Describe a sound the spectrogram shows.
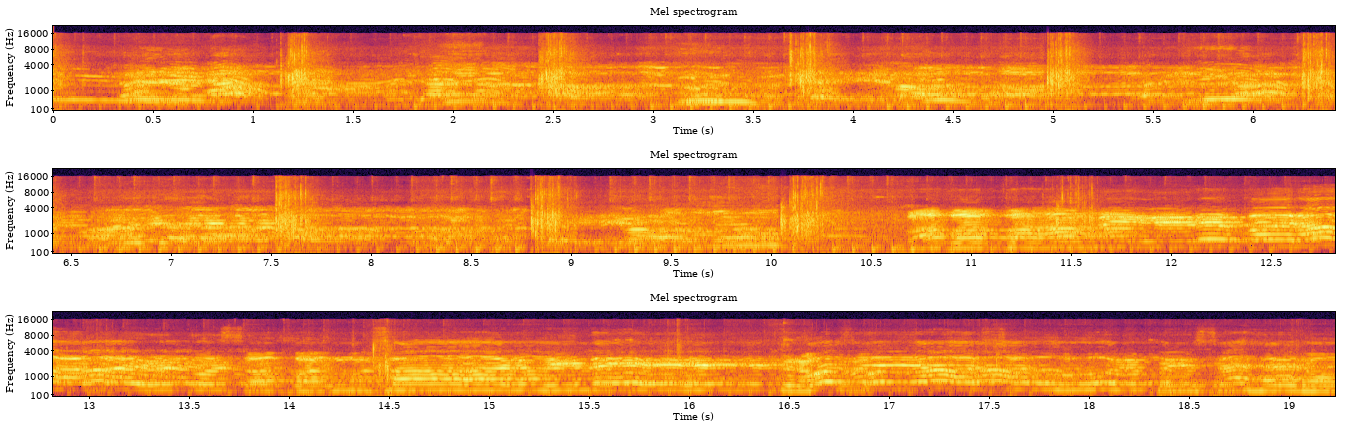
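A crowd of men chant loudly together.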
